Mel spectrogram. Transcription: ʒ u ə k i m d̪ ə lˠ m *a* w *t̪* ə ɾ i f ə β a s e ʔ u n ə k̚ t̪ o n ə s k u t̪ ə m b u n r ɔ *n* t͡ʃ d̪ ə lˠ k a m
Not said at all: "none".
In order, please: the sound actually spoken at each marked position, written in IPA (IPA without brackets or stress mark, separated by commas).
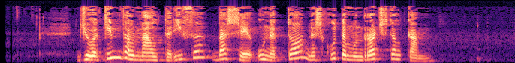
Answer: a, t̪, none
